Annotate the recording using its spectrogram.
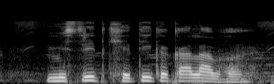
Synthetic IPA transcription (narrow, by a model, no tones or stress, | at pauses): misɾit̪kʰet̪ikekalabʱɔ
